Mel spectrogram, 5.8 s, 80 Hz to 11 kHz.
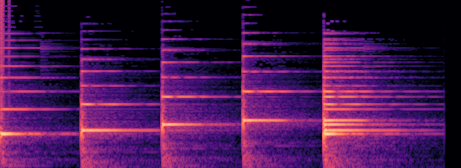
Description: a double sharp dominant 7th suspended 4th 1st inversion; treble clef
